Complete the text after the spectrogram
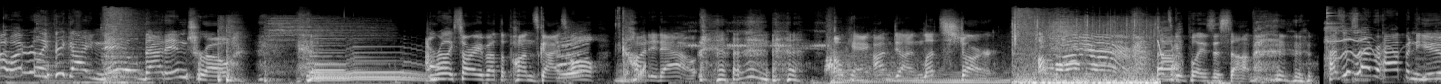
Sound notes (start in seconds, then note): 2.9 laughs; 6.8 laughs; 6.8 crickets chirping; 12.5 laughs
